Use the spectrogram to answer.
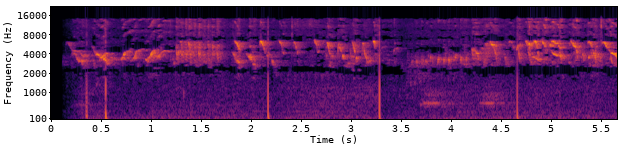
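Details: Red mosaic canary chicks, still yellowish and white before their first moult, at their first feeding by a breeder; dense high chattering, rapid squeaky begging notes run continuously, with several sharp clicks and faint low sounds.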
